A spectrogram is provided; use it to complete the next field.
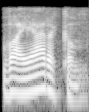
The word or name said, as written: viaticum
